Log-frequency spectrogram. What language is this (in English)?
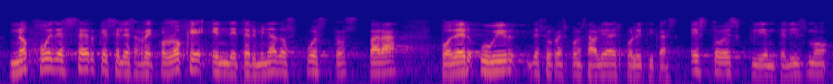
Spanish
